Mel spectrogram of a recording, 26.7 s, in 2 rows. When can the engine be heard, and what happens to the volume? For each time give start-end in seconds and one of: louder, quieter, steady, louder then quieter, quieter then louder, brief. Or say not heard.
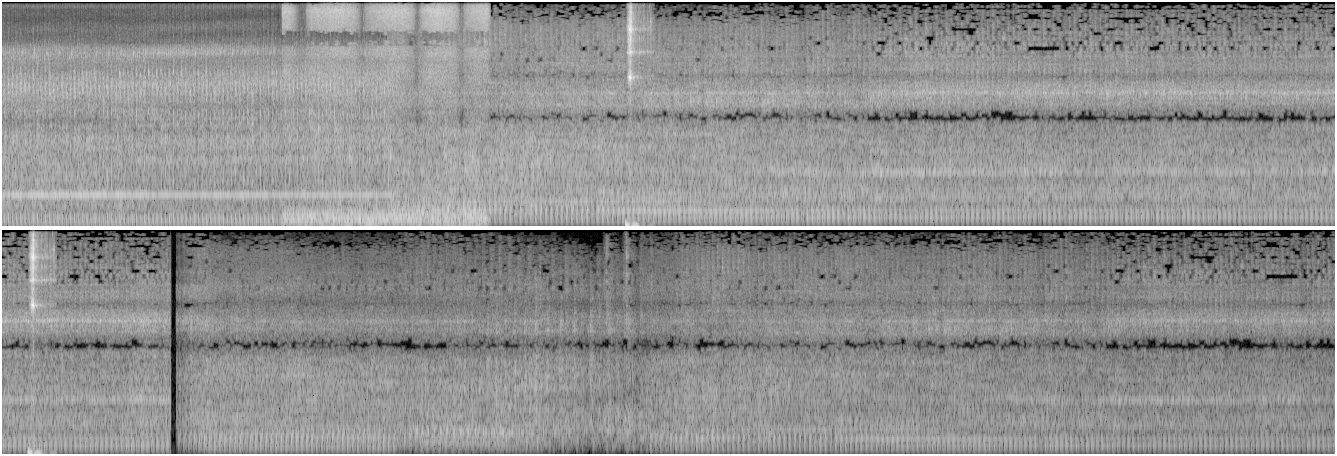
0.0-26.6 quieter.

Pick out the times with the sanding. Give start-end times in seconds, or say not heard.
2.8-4.9.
